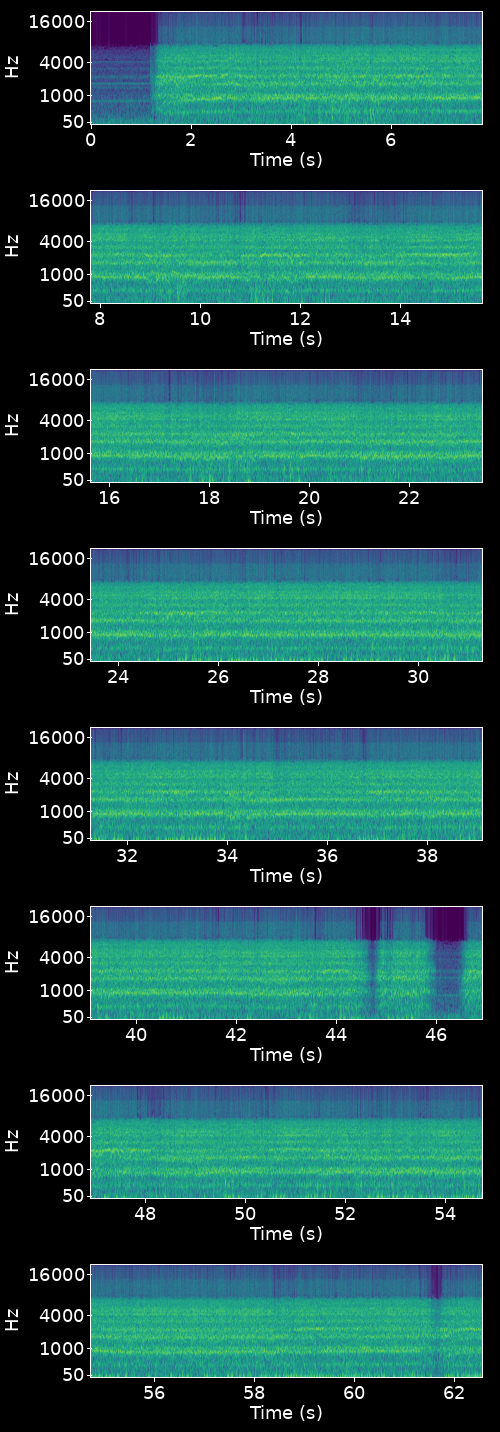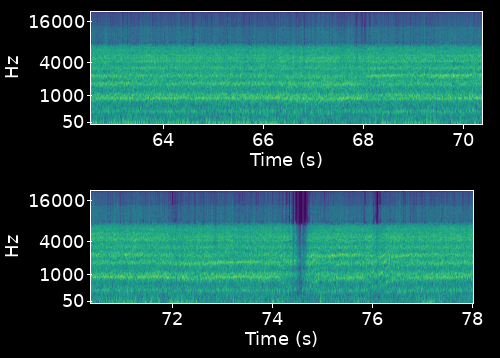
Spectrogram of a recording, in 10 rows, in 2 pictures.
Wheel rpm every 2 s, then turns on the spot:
60, 220, 230, 220, 230, 220, 220, 220, 220, 220, 220, 220, 220, 230, 240, 230, 220, 220, 230, 230, 230, 210, 100, 140, 220, 230, 220, 220, 210, 220, 190, 220, 230, 220, 220, 230, 220, 150, 210.
44-46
